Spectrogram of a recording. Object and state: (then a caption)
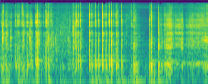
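Plastic toy blaster. Fingertips quickly tap along the body and barrel of a hollow orange and blue plastic Nerf toy blaster. About sixteen short, dry, hollow taps sound in quick, uneven bursts. Each tap has a bright clicky edge and dies away almost instantly.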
